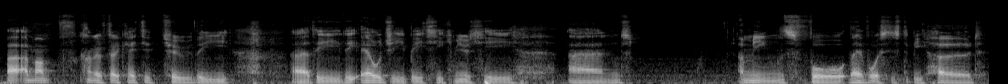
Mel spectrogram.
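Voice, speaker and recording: A man hosting his own podcast, congested and stuffy-nosed from hay fever, talking in a wry, measured way and a bit slowly. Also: a bass voice, little pitch movement, darkish tone. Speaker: podcast host. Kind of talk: solo podcast commentary.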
